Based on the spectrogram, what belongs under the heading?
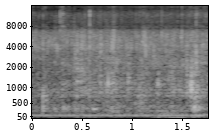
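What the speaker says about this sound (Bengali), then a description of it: "হালকা ভাজছি।" Fish fries lightly in oil in a pan, without turmeric, giving a steady close sizzle with small crackles and no talk.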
